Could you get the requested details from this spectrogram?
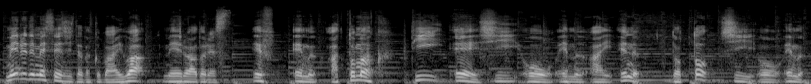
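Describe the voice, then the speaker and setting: A man's voice: mid-range voice, very animated, fast, hardly any pauses, a bit bright. Polite male radio host over music. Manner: polite, apologetic announcer patter. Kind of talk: live community radio hosting.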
